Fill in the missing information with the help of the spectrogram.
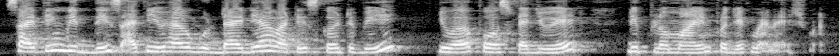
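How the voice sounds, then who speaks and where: A woman course instructor giving a relaxed, conversational overview of a course on a video call, with frequent casual fillers. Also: mid-range voice, fairly quick. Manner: conversational, loose with fillers like "you know, like". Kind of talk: online course orientation talk.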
